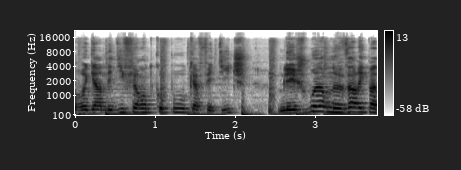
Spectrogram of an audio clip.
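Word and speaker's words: Tite: à peine trois ans et grâce à l'entraîneur teach et n'ont pas quitté comment pour les croire pouvait s'intégrer comme ça et ça se prononce comme ça each et donc le successeur de dunga qui a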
